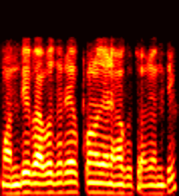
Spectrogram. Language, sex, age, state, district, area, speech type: Odia, male, 30-45, Odisha, Sambalpur, rural, conversation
